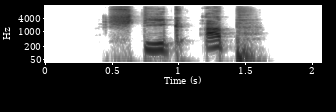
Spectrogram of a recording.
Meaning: first/third-person singular preterite of absteigen
- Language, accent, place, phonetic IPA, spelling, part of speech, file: German, Germany, Berlin, [ˌʃtiːk ˈap], stieg ab, verb, De-stieg ab.ogg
